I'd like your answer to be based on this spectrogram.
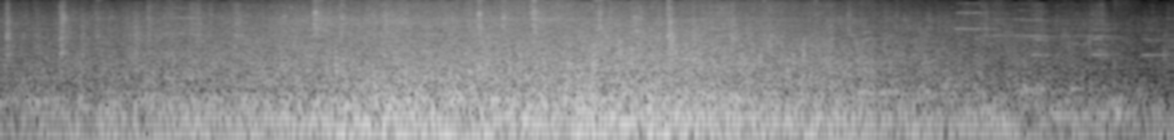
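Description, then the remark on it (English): Layered film sound effects: truck tires grind over gravel in a dense, rumbling crunch, with the truck's body rattling in small clattery bursts; the noise swells steadily, holds loud through the middle, then eases off. No voices. “We have several layers of effects going on there tire rolls and like gravel under tires and the body of the truck rattling, interior truck, interior cab, interior back of the truck, all these things happening.”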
